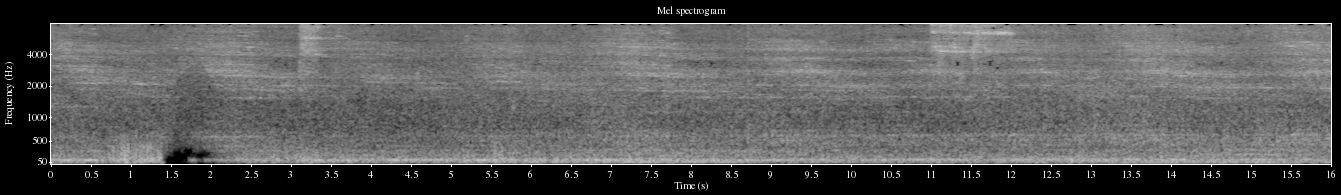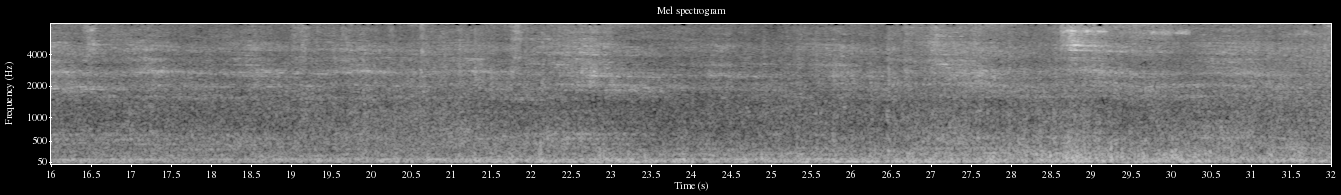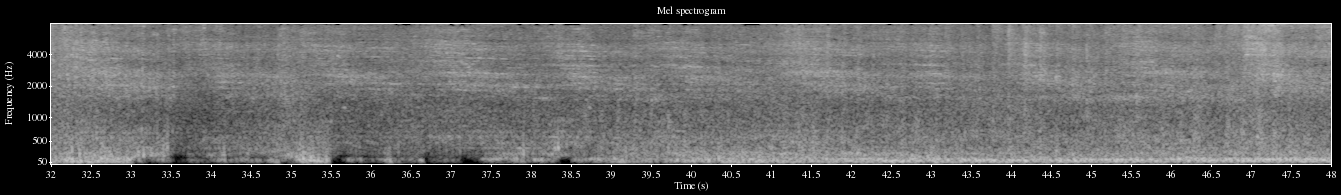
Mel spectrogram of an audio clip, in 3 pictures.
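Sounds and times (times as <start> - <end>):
steel wheels rumbling on rail: 0.0 - 48.0.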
